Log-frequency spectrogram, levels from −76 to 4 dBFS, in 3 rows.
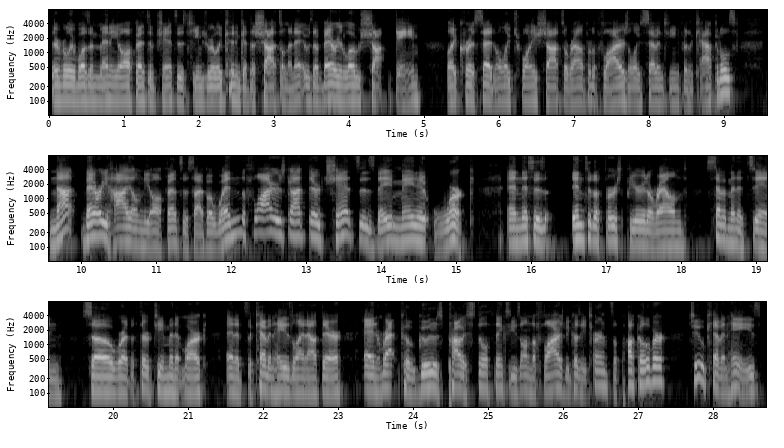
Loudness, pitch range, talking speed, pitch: -27 LUFS, 105-135 Hz, 210 wpm, 110 Hz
